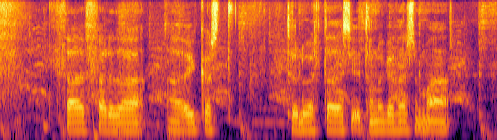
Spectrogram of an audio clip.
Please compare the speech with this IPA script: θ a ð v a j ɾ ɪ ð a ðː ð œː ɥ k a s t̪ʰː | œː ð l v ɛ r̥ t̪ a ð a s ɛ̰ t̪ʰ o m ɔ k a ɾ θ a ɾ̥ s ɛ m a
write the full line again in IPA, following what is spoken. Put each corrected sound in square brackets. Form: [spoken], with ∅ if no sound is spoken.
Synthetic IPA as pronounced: θ a ð [f] a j ɾ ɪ ð a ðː ð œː ɥ k a s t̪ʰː | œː [∅] l v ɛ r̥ t̪ a ð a s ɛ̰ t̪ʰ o [n] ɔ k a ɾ θ a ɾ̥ s ɛ m a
